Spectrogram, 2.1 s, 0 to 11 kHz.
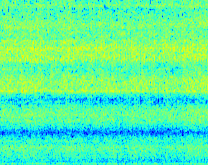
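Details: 1966 Mustang 302 V8 with stock cam, newly fitted MSD Atomic EFI with idle set to 775 rpm, warm day: steady even idle sitting noticeably high and not settling; fast idle, owner suspects injectors open too far.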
